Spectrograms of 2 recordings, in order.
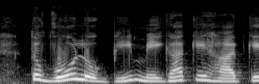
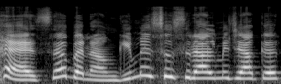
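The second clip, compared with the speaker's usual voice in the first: mocking sister-in-law; 9 semitones higher than usual. Sonam mocking bhabhi's cooking, teasing. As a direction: tease her about the food.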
